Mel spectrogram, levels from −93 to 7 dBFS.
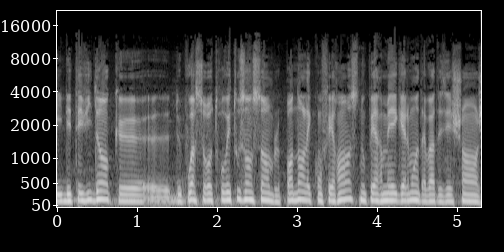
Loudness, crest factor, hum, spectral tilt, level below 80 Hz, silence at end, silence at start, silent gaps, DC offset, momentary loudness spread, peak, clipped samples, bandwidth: -15 LUFS; 12 dB; none; -6 dB/octave; -48 dBFS; 0 s; 0 s; none; under 0.1%; 4 LU; -2 dBFS; under 0.1%; 11 kHz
